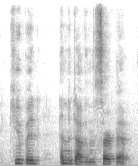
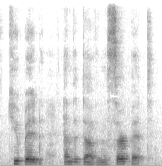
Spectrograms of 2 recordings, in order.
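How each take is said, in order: No difference in how they are said.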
